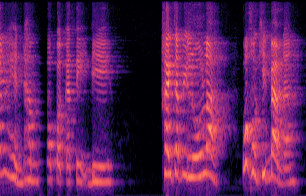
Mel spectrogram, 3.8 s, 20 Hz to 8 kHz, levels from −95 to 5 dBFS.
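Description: At 0.50 to 0.61 s, a burst of packet loss: about 100 ms of speech is lost, and the last sound is stretched and fades out. Unlike a clean dropout, there's no silence, and speech resumes further along.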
